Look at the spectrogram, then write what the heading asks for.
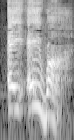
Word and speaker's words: Aaron: I said it like four times, so why didn't you say it the first time I said A-A-Ron? Because it's pronounced Aaron?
